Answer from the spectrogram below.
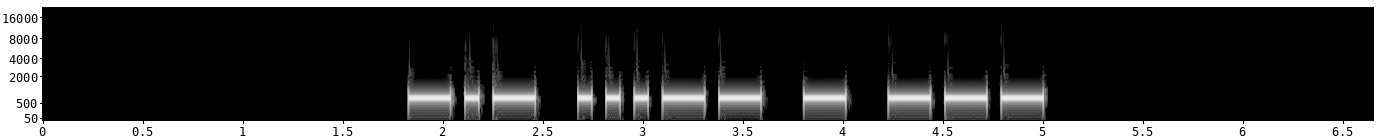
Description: Morse code, heard as a keyed tone, about 17 wpm, 700 Hz. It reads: K3TO
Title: USA Call Signs - 4 Characters - Repeated 3x - 17wpm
